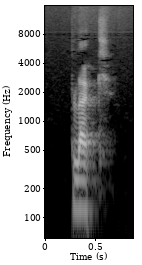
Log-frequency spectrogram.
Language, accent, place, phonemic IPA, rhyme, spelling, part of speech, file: French, France, Lyon, /plak/, -ak, plaques, verb / noun, LL-Q150 (fra)-plaques.wav
- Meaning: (verb) second-person singular present indicative/subjunctive of plaquer; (noun) plural of plaque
